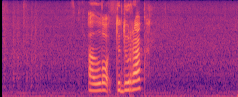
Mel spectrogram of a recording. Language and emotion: Russian, angry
